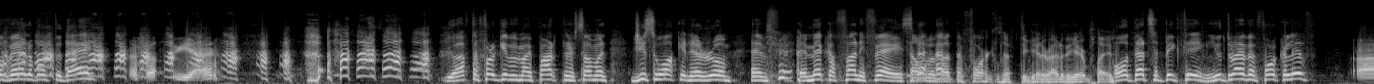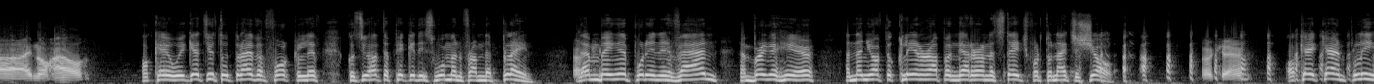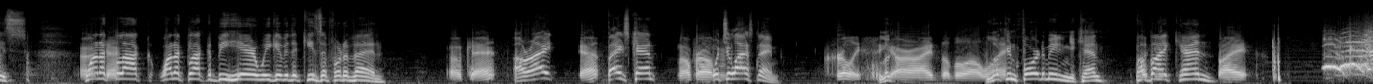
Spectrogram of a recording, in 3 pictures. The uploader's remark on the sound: Prank phone call, but this time in reverse.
